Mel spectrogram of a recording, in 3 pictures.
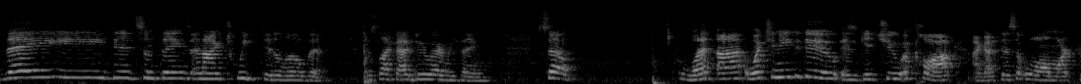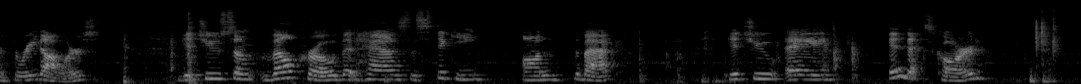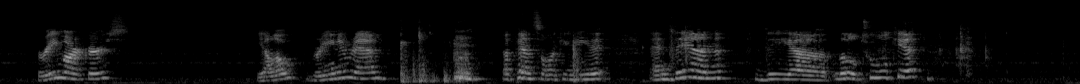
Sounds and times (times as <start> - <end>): Speech: 0.0 - 5.8, 6.7 - 11.9, 12.6 - 17.0, 18.1 - 20.7, 22.0 - 23.0, 24.2 - 25.5, 26.6 - 31.0.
